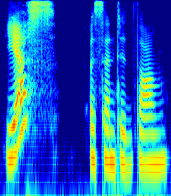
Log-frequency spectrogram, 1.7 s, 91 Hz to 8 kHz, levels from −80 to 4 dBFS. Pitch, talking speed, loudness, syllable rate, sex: 215 Hz, 105 wpm, -20 LUFS, 3.9 syllables/s, female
